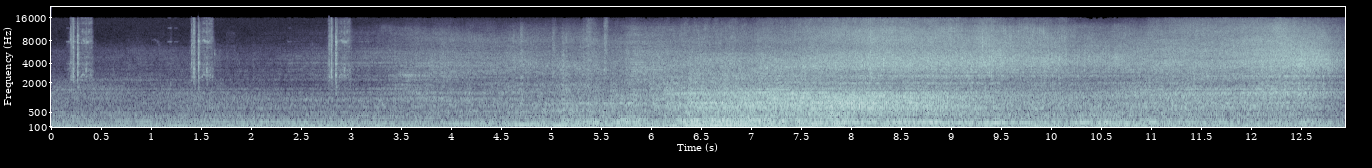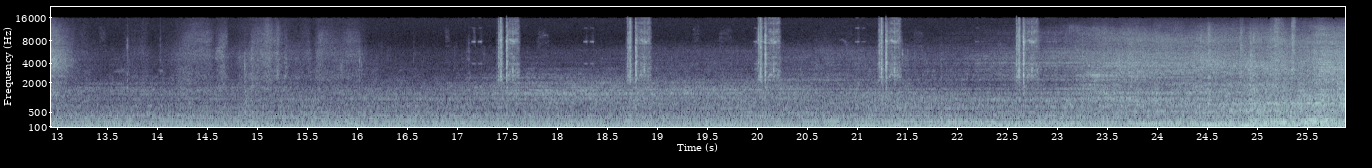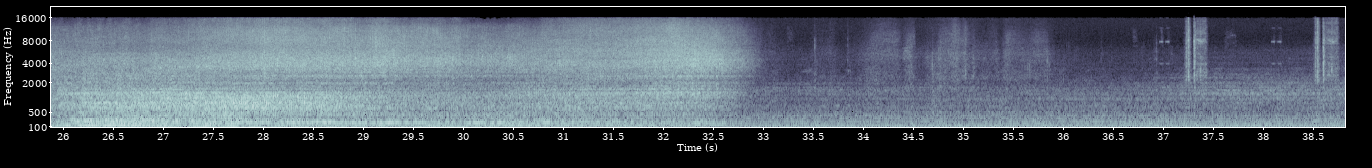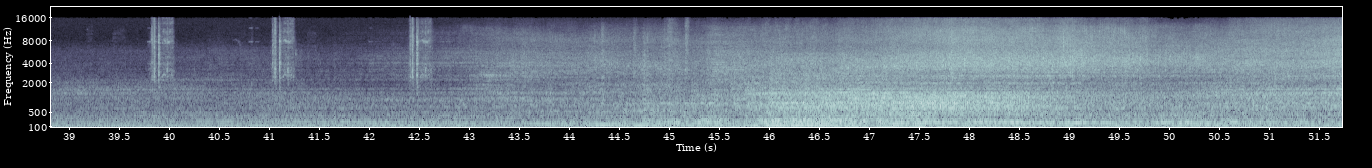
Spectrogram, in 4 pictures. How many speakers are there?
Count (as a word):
zero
